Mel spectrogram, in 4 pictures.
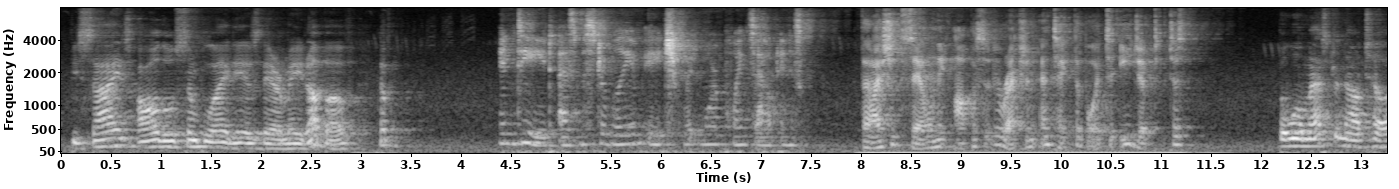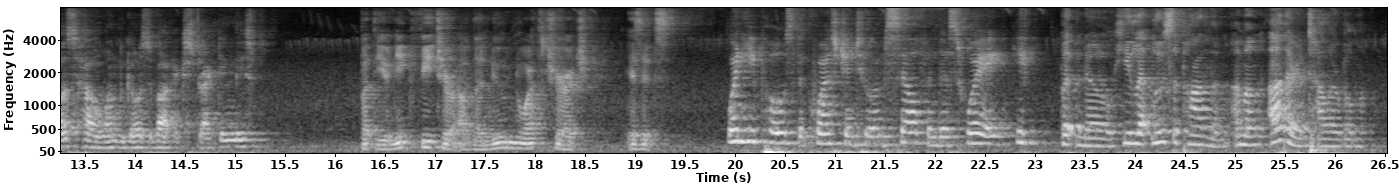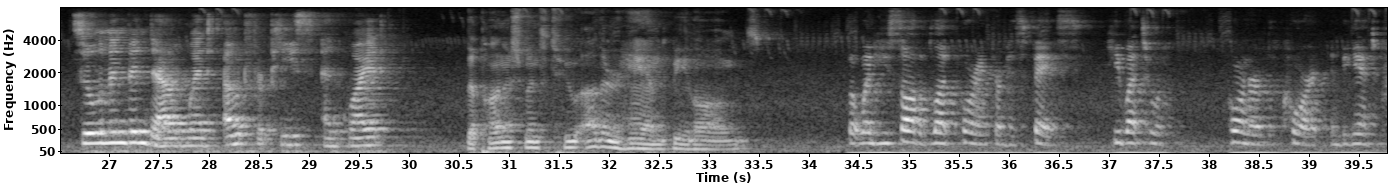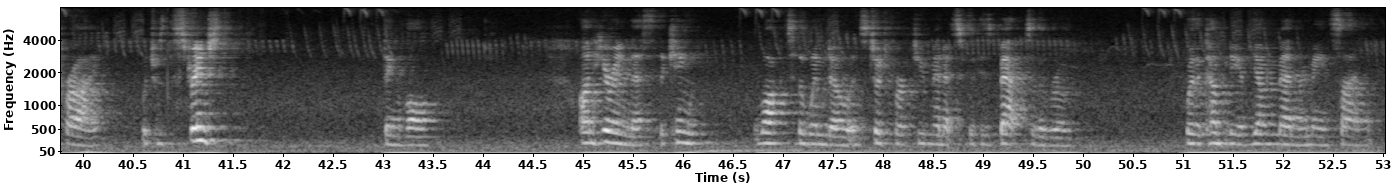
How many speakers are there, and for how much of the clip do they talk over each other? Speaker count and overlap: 10, no overlap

